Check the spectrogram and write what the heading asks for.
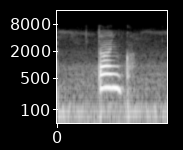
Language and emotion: Russian, sad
